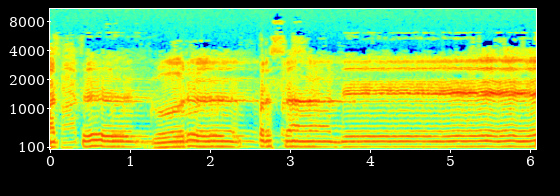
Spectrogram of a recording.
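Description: A man's voice chanting the opening of a Sikh Gurbani hymn in a slow, drawn-out melodic line: a few gliding phrases with a short break, then one long held note from about three and a half seconds in.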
